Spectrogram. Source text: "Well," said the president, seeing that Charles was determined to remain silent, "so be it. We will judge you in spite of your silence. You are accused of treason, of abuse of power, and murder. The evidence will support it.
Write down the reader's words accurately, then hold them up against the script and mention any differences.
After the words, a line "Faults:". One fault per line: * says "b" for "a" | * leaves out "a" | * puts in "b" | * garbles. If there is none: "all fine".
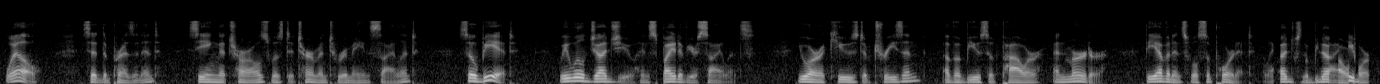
"Well," said the president, seeing that Charles was determined to remain silent, "so be it. We will judge you in spite of your silence. You are accused of treason, of abuse of power, and murder. The evidence will support it. [garbled]
Faults:
* garbles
